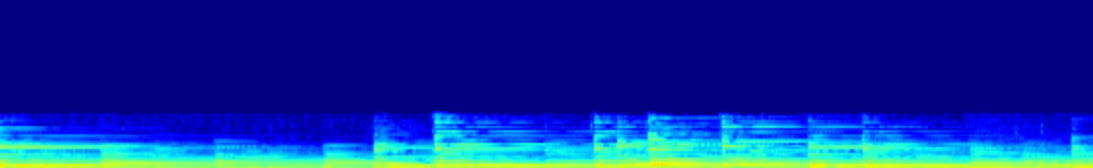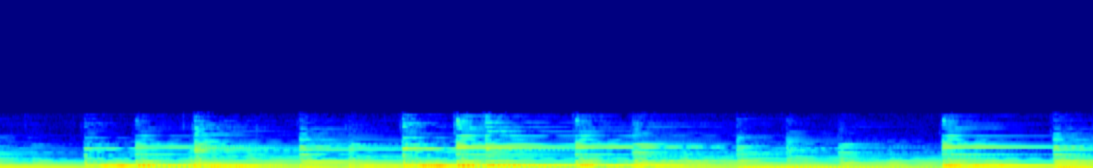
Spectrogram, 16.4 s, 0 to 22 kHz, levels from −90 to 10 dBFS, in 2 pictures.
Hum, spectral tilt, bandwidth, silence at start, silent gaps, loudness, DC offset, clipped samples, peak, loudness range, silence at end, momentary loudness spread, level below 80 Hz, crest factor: none; -3 dB/octave; 7.4 kHz; 0 s; none; -30 LUFS; under 0.1%; under 0.1%; -14 dBFS; 5 LU; 0 s; 8 LU; -66 dBFS; 16 dB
